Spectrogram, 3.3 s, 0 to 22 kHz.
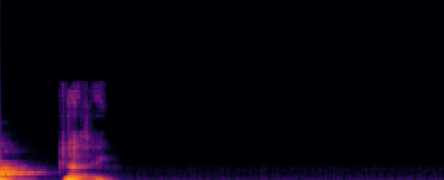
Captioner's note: pauses 4 seconds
